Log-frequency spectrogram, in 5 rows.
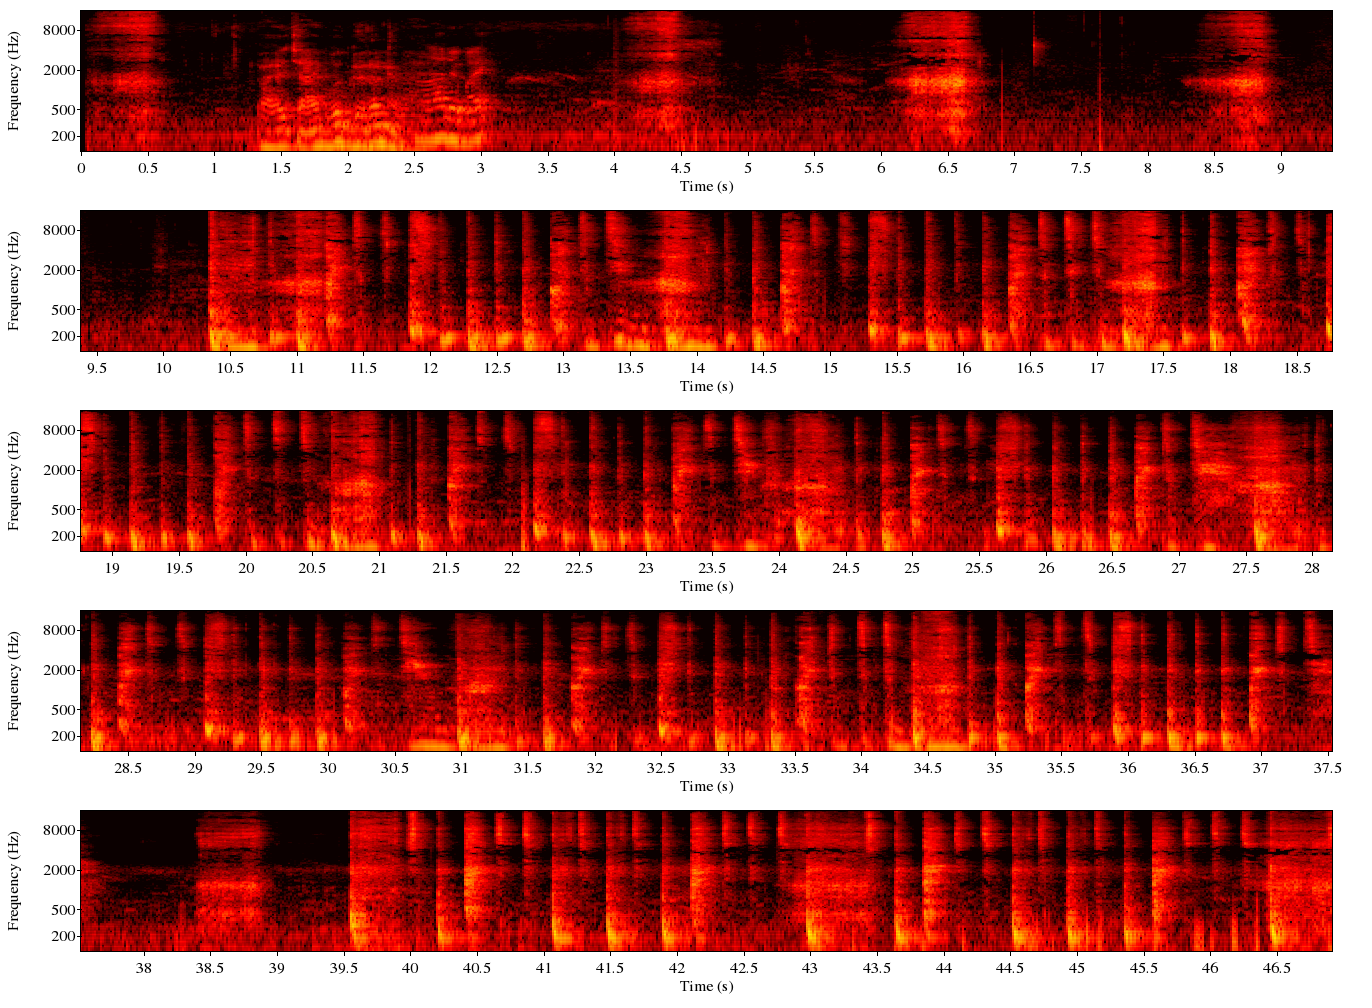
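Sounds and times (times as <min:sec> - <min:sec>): beatboxing beat: 0:10.3 - 0:37.6, 0:38.4 - 0:46.9.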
